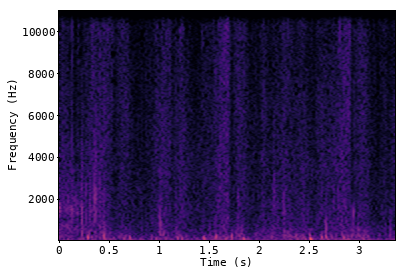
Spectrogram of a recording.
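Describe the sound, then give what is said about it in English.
Footsteps crunch over icy ground in a series of irregular, crisp steps with sharp crackling transients, moderately quiet and heard alone. “This ice is making cool sounds.”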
